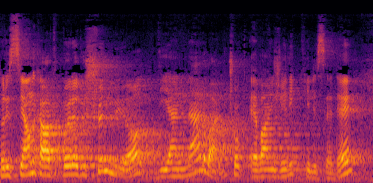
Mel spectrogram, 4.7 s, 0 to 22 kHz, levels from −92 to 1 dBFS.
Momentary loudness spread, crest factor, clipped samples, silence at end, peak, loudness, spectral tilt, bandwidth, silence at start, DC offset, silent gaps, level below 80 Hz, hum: 11 LU; 18 dB; under 0.1%; 0 s; -2 dBFS; -19 LUFS; -4.5 dB/octave; 16 kHz; 0 s; under 0.1%; none; -52 dBFS; none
